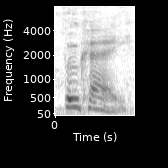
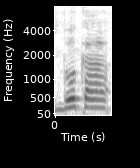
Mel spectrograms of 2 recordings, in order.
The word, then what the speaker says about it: Bokeh: Okay, so this is a technique called Bokeh. And I looked up how to spell it. It's Bokeh. I always thought it was Booka or, I always try to make something fancy out of something that's regular.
